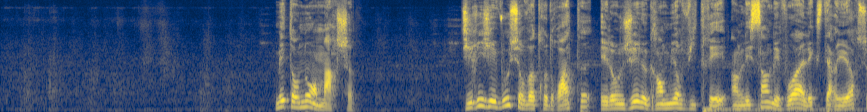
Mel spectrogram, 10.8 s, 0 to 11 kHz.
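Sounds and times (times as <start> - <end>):
ambience of a train station main hall near the tracks: 0.0 - 10.8
speech: 3.4 - 4.5, 5.8 - 10.8.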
